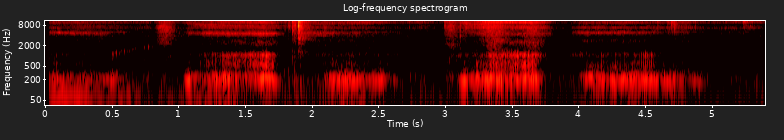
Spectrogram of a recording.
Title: snoring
